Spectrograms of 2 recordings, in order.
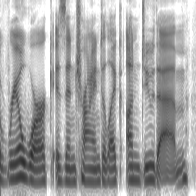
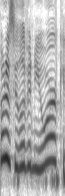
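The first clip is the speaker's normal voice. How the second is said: much higher, falsely innocent question; playing dumb; 11 semitones higher, faster than usual. Playing dumb with the boyfriend over text, higher innocent voice. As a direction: ask it sweetly, pretending not to know. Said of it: "Like, just play dumb".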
